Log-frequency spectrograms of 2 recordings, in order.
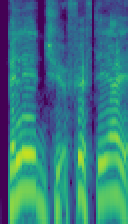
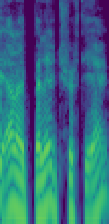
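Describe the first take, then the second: First: Loud, slow, drawn-out viewer name; mock announcer greeting. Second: Said in the usual way. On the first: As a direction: boom the name out slowly to tease. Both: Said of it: "I always do that to people".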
